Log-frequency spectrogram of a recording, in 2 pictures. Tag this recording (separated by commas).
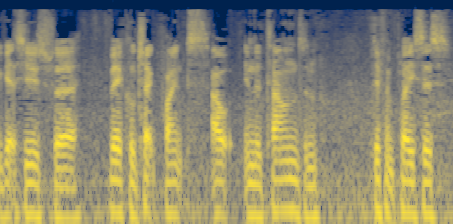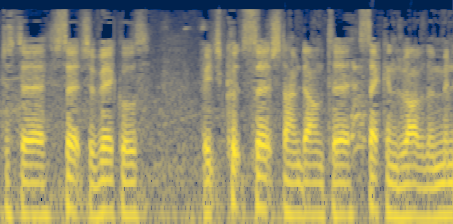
Speech, Bow-wow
